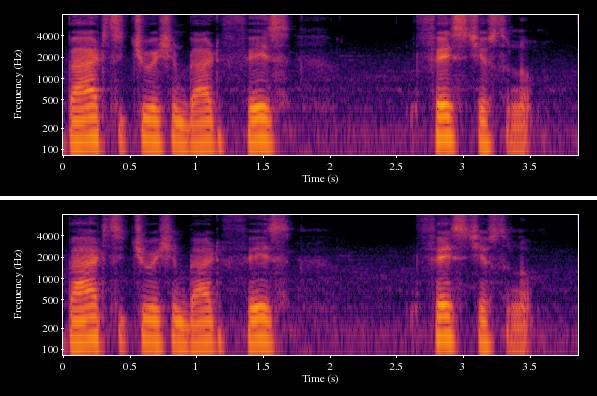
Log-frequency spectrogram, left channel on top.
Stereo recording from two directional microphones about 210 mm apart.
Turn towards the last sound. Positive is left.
turn(degrees=20)  # may be behind; listen again after turning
